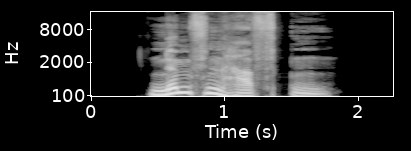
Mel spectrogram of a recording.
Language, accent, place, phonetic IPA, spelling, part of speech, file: German, Germany, Berlin, [ˈnʏmfn̩haftn̩], nymphenhaften, adjective, De-nymphenhaften.ogg
- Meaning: inflection of nymphenhaft: 1. strong genitive masculine/neuter singular 2. weak/mixed genitive/dative all-gender singular 3. strong/weak/mixed accusative masculine singular 4. strong dative plural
